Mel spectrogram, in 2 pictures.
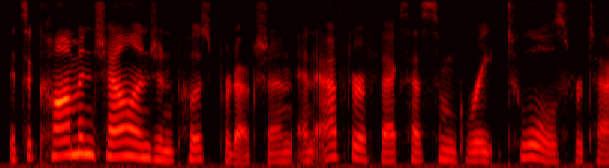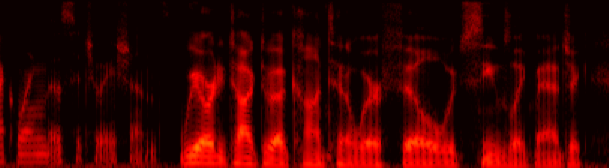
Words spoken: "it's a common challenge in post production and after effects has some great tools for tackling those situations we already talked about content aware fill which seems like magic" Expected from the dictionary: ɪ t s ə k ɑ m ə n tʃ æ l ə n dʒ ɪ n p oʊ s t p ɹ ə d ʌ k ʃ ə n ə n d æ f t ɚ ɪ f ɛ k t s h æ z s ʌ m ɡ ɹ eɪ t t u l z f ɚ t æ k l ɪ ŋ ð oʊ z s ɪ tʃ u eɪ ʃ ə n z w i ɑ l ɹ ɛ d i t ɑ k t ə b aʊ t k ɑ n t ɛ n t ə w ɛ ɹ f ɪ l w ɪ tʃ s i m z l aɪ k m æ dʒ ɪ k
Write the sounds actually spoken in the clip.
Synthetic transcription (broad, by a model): ɪ t s ə k ɑ m ə n tʃ æ l ə n dʒ ɪ n p oʊ s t p ɹ ə d ʌ k ʃ ə n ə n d æ f t ɚ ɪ f ɛ k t s h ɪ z s ʌ m ɡ ɹ eɪ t t u l z f ɚ t æ k l ɪ ŋ ð oʊ z s ɪ tʃ u eɪ ʃ ə n z w i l ɹ ɛ d i t ɑ k t ə b aʊ t k ɑ n t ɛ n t ə w ɛ ɹ f ɪ l w ɪ tʃ s i m z l aɪ k m æ dʒ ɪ k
